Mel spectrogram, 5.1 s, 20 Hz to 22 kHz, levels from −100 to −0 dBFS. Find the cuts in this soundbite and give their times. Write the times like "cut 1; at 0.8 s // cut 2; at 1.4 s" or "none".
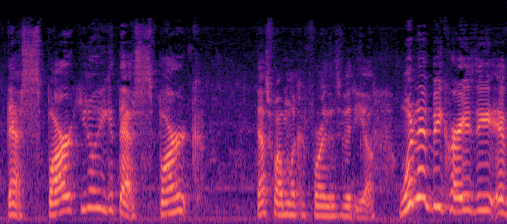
cut 1; at 3.7 s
